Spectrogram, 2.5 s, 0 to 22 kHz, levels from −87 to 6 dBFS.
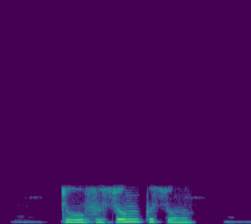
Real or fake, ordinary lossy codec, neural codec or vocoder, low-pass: real; Opus, 16 kbps; none; 3.6 kHz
